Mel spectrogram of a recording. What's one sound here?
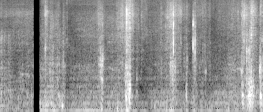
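Plastic wrap crinkles under hands.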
